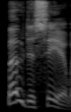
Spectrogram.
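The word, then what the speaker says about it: Boadicea: Bow as in bow peep, D as in the letter D, C as in the North Sea, and uh as in uh he was trotting something nasty.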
